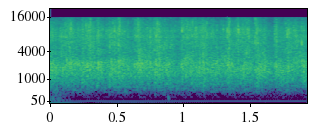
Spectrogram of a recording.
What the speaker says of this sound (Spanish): Dale el aplauso a Jesús.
